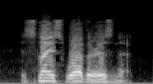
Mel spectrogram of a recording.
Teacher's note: it's also possible to form tagged questions with falling intonation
